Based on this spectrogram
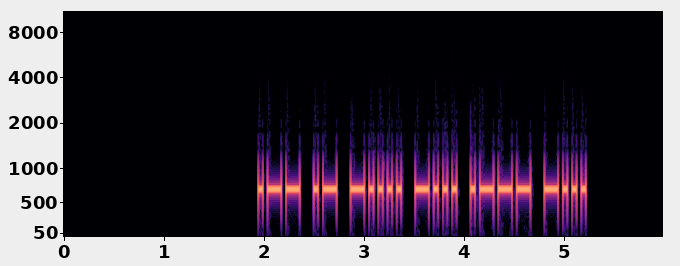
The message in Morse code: WA6BJB

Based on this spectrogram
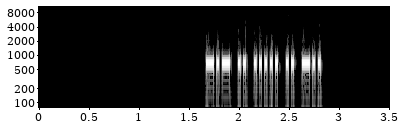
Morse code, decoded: KI5ID

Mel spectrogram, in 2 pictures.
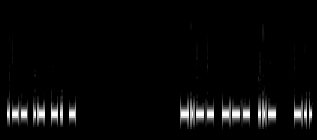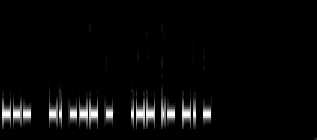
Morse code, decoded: WANT YOU DO NOT WANT

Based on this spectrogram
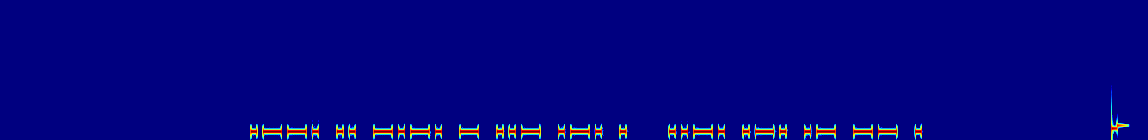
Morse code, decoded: PICTURE FRAME

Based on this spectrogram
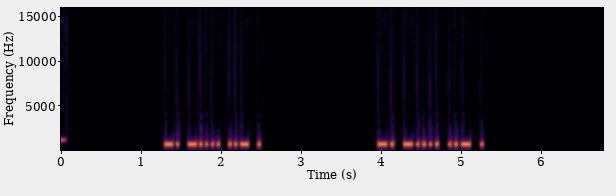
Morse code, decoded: N6UE N6UE

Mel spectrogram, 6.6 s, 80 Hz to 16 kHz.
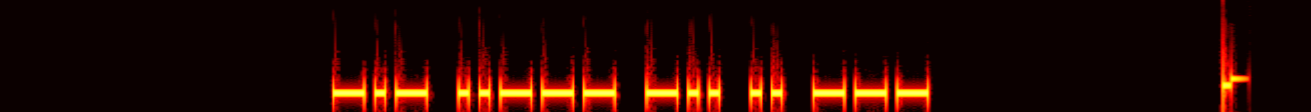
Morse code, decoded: K2DIO

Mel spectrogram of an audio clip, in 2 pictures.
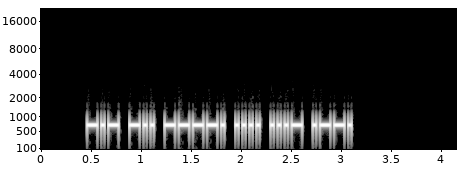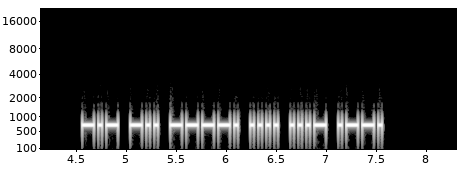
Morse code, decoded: KD9HVP KD9HVP

